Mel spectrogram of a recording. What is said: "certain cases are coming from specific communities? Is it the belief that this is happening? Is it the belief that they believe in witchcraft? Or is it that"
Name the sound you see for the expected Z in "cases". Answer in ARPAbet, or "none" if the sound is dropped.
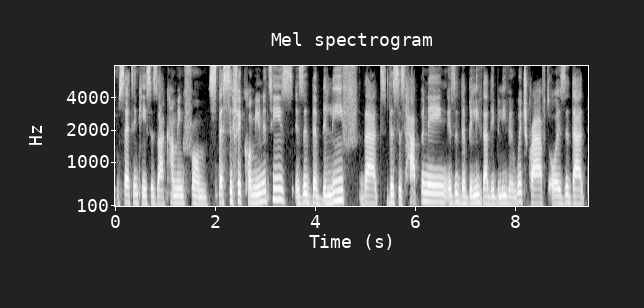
Z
